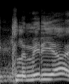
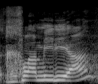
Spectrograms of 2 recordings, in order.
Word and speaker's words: chlamydia: So where you would say chlamydia in English, in Dutch it's chlamydia.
